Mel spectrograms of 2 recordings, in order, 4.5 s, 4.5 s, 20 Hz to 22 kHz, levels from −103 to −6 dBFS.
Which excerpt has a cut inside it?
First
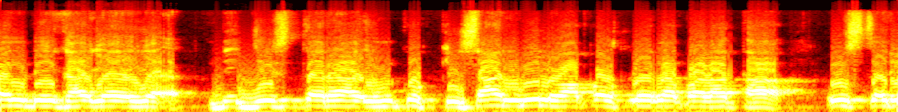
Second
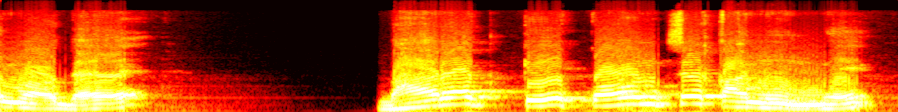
first; 1 cut; at 1.0 s

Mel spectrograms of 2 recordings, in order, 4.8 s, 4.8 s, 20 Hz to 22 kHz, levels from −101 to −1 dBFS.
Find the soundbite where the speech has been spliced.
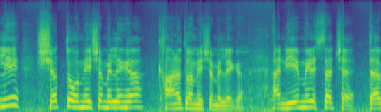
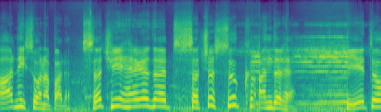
second; 1 cut; at 1.0 s

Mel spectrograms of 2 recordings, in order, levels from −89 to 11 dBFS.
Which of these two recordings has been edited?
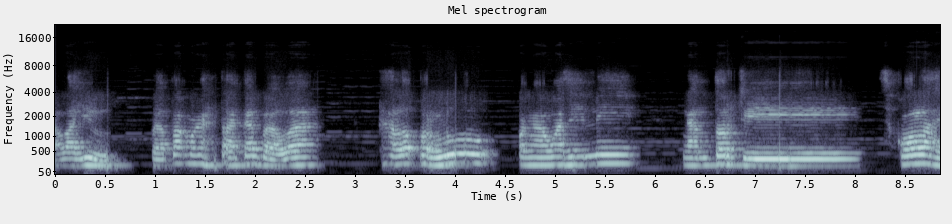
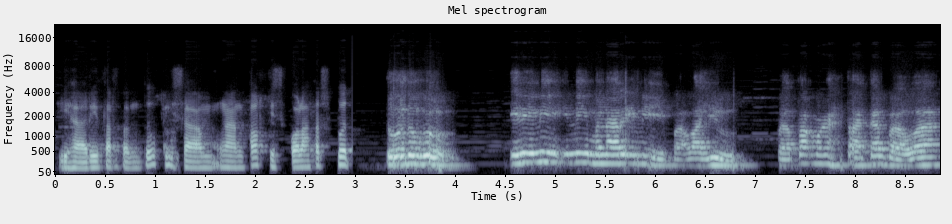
second; 2 cuts; at 3.1 s, 4.4 s

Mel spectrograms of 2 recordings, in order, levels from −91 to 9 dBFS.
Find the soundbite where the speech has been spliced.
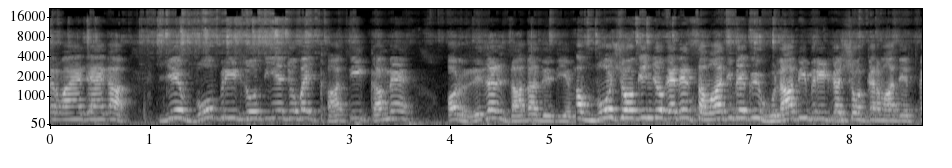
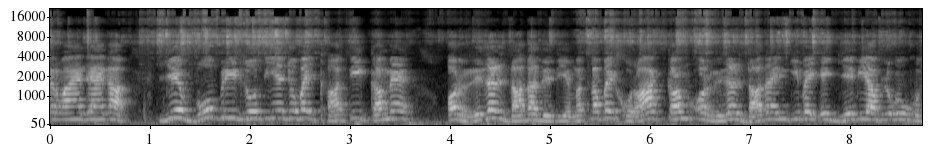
first; 1 cut; at 5.1 s

